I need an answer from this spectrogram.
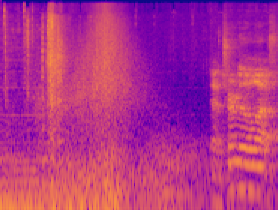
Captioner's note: camera flash pops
